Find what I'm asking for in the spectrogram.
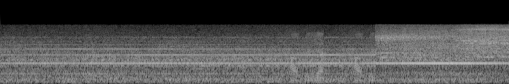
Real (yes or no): yes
